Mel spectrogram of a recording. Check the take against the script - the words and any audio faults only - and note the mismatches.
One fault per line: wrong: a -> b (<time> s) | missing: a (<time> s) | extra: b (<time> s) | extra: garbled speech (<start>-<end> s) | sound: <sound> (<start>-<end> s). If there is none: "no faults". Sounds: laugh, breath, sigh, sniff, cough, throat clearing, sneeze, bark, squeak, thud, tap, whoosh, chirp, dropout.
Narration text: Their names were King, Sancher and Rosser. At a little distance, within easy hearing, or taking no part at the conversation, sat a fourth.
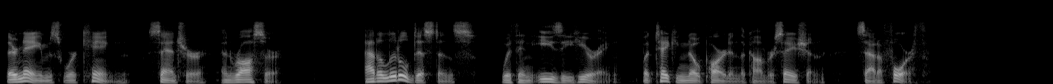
wrong: or -> but (6.4 s)
wrong: at -> in (7.3 s)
